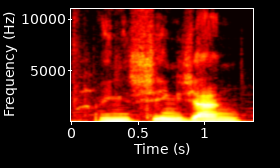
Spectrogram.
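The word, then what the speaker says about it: Xinjiang: China is doing right with its Muslim population Shing Jang that's how you pronounce it like that's what China is doing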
